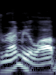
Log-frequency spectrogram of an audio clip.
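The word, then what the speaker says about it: rémoulade: don't know it's about i know it's pronounced remy lob i don't know what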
